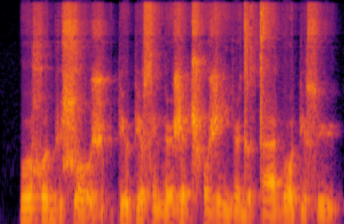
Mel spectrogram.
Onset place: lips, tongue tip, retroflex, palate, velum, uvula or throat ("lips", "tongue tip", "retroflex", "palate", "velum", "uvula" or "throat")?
uvula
